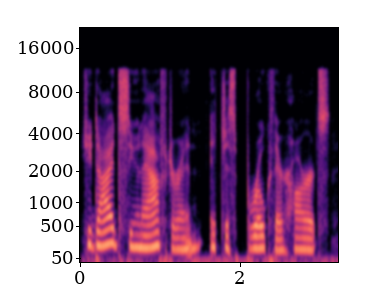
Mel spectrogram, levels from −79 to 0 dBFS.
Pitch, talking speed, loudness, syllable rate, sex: 175 Hz, 185 wpm, -20 LUFS, 4.0 syllables/s, female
